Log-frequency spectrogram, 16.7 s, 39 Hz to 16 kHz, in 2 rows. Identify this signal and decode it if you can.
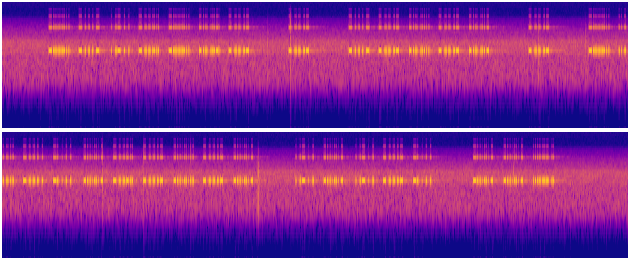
Hellschreiber (Feld-Hell, 122.5 baud), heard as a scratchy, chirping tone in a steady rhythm, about 1550 Hz, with static crashes. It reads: ENTREGA A NACAO A EXPLORACAO TOTAL DOS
